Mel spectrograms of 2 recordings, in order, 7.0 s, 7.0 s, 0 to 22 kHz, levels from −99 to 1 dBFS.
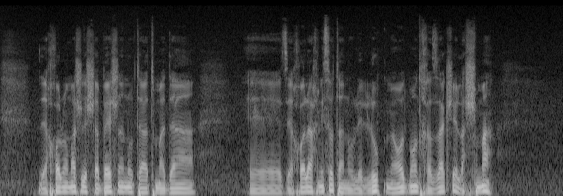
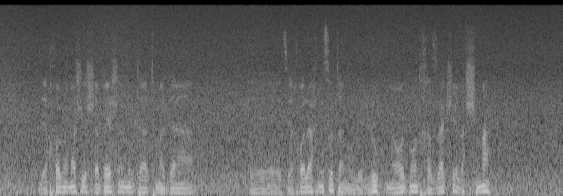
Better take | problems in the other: first | hiss; loud; throughout; 8 dB below the speech; faint in the first

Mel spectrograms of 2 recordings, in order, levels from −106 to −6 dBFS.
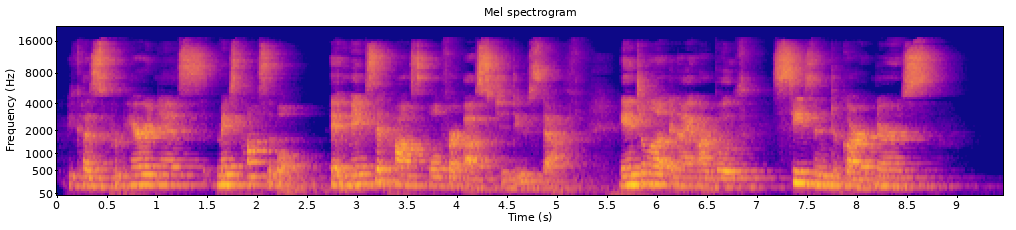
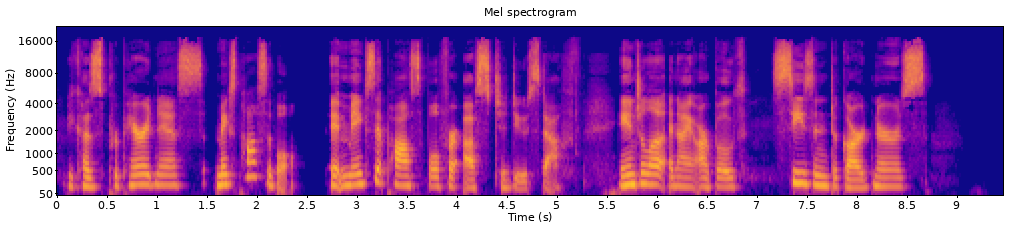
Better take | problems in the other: second | off-mic speech; far // room echo; noticeable; dies away in 0.7 s

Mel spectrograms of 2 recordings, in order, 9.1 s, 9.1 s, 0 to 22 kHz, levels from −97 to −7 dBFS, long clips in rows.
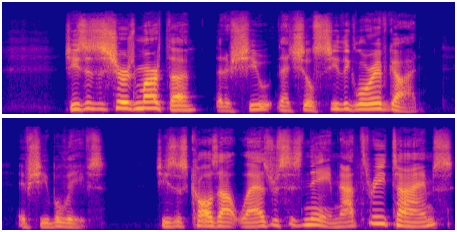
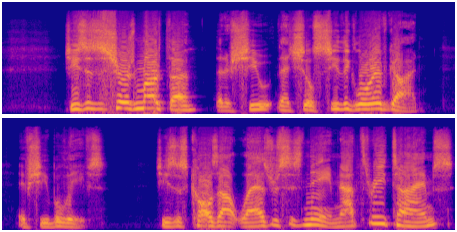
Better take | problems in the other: first | distortion; heavy; 8% of the sound clipped

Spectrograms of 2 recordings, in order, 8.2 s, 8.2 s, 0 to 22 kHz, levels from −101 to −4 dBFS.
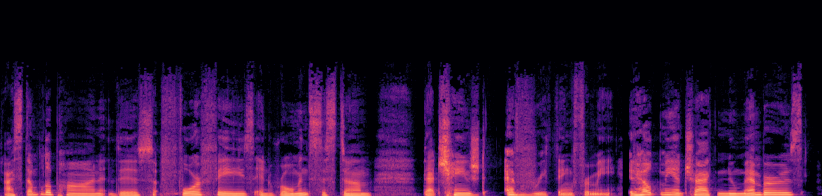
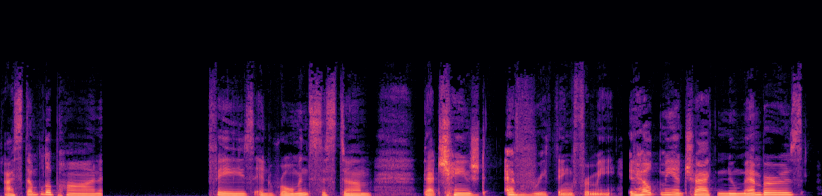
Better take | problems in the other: first | audio cutting out; at 1 s for 1 s

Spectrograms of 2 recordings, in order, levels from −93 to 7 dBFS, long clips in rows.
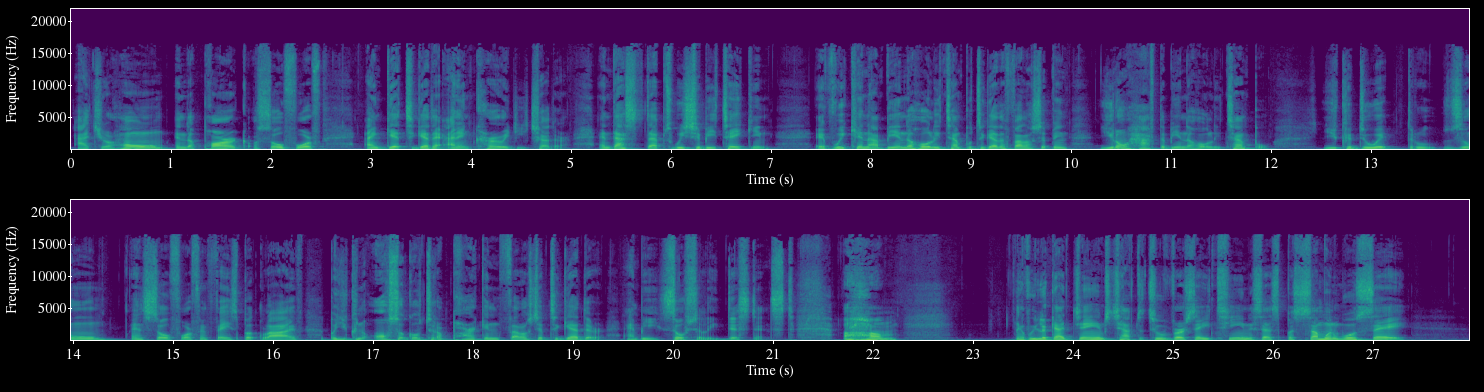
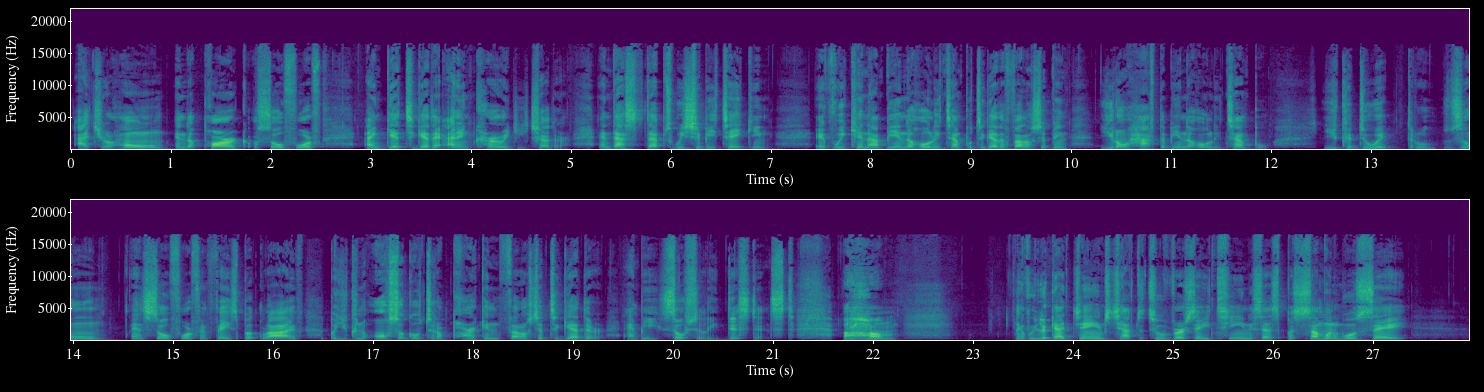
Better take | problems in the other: first | thin; very; fading below 900 Hz

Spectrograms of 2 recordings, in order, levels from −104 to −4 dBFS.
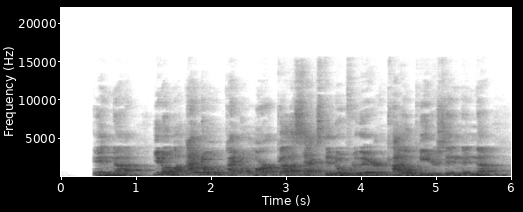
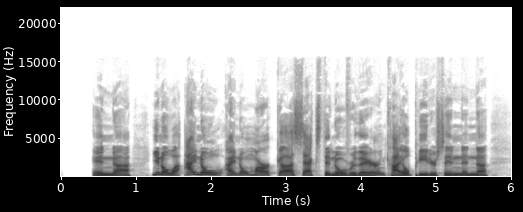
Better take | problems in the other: second | off-mic speech; far // room echo; noticeable; dies away in 0.8 s

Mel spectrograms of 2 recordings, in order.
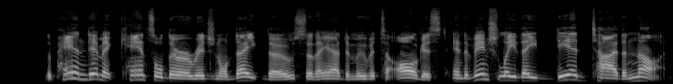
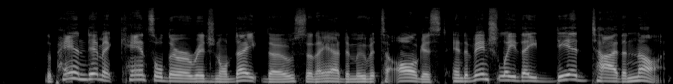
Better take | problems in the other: second | thin; somewhat; fading below 300 Hz

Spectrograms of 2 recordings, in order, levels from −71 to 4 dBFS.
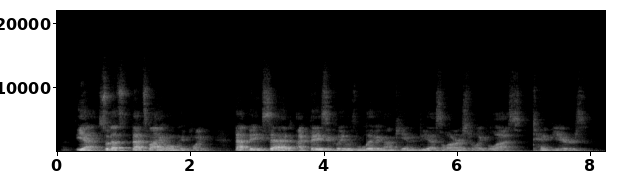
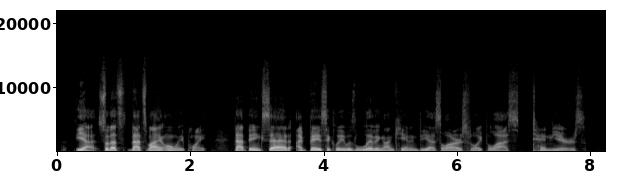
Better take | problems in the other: second | off-mic speech; far // room echo; noticeable; dies away in 0.5 s

